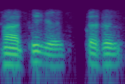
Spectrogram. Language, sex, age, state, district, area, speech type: Marathi, male, 45-60, Maharashtra, Thane, rural, conversation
